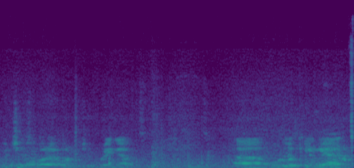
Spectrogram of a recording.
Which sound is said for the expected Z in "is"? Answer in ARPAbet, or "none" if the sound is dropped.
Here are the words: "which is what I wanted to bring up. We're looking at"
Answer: Z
